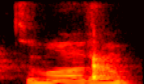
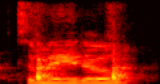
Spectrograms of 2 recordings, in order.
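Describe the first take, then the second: First: Tomato with a broad "ah", tuh-MAH-toe; tomato pronounced tuh-MAH-toe; tomato the other way. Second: Tomato with a long "ay" sound, toe-MAY-toe; Tomato rhymed with "potato"; tomato the usual way. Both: Shown as a demonstration. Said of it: "Do you say pecans or pecans?".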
